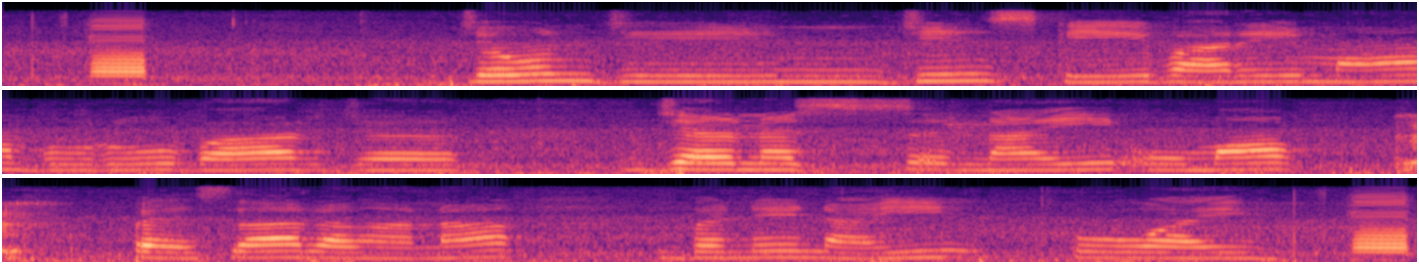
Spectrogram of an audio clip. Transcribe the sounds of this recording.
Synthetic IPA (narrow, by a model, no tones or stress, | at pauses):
d͡ʒoːnd͡ʒ | d͡ʒiːskebaːɾemãboɾobaːɾ | d͡ʒənəsnaːioːmã | pɛːsaɾəɡaːna | bənenaːi | oaːɦeː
